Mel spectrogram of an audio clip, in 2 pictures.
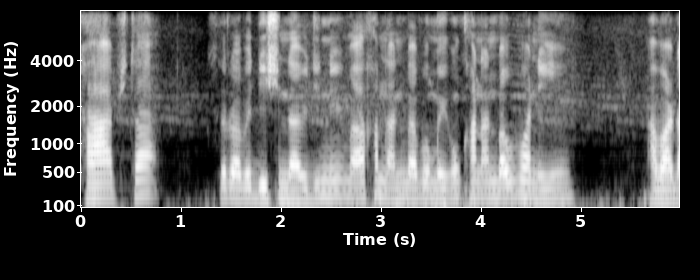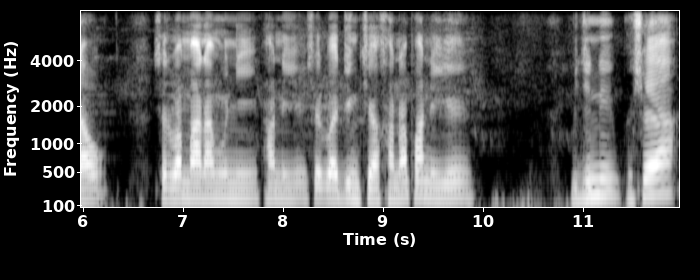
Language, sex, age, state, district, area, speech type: Bodo, male, 45-60, Assam, Udalguri, rural, spontaneous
